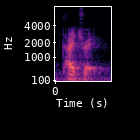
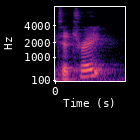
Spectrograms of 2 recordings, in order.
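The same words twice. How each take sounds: First: The first syllable sounds like 'tie'. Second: The first syllable sounds like 'tit'. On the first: The speaker calls it right. "going with that" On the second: The speaker calls it wrong. "but that has tit in it"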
